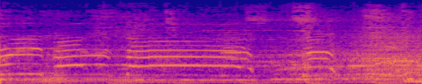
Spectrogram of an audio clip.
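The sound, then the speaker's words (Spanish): Crowd booing fills the Malmö arena during Israel's Eurovision semi-final performance. The loud, sustained jeers and yells run continuously beneath a singer's held notes. “El público que estaba en la arena de Malmo abucheó así a la representante de Israel durante toda su actuación.”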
